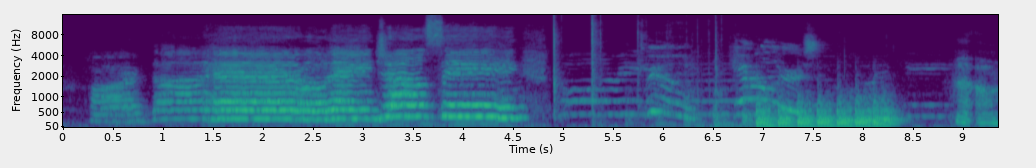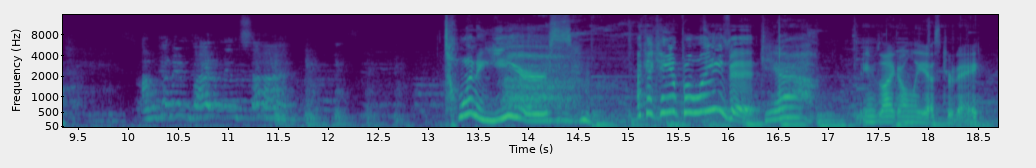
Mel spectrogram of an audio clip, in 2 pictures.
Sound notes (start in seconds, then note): 6.2 knocking on door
